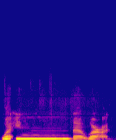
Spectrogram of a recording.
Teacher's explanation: ketika nunnya ditasdid itu ditahannya tiga ketukan Pak ya.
